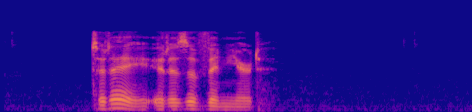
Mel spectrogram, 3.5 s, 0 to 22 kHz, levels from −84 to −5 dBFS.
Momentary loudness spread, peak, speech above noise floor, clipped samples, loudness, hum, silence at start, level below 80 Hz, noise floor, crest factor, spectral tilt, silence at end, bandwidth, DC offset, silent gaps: 9 LU; -12 dBFS; 39 dB; under 0.1%; -33 LUFS; none; 0.7 s; -74 dBFS; -72 dBFS; 24 dB; -3 dB/octave; 1.55 s; 12 kHz; under 0.1%; none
